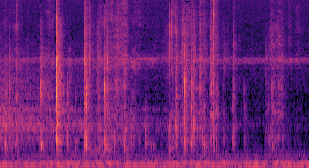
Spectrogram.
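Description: Irregular light clicks and taps of a plastic toy garbage truck being handled and turned around in the hands.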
